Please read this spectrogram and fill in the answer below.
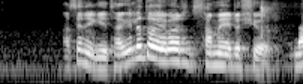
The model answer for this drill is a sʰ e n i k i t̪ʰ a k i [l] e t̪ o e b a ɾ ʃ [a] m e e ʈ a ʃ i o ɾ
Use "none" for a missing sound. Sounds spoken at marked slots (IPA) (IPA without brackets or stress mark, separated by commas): l, a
